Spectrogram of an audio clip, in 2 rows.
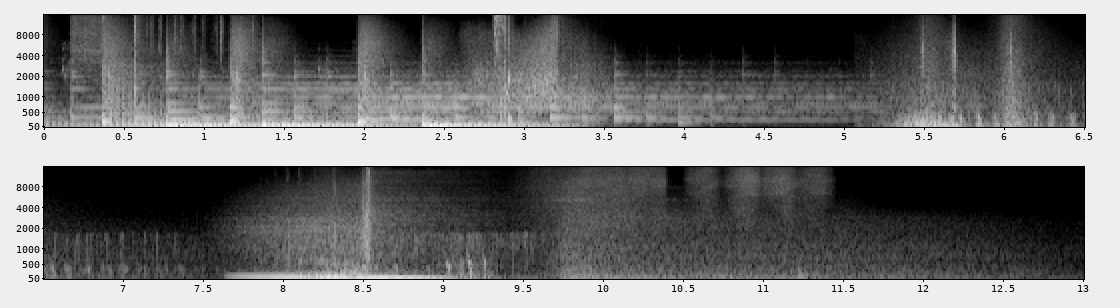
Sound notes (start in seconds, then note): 0.0 upbeat music; 2.8 screen swooshes; 5.4 icons swooshing; 7.6 logo swooshing; 7.9 letters scratching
